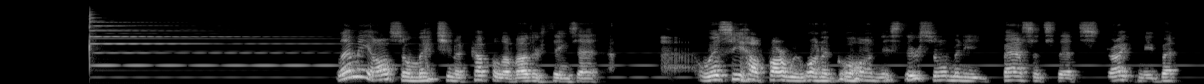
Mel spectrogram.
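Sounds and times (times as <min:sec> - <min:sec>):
bell-like chime ringing: 0:00.9 - 0:07.6.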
